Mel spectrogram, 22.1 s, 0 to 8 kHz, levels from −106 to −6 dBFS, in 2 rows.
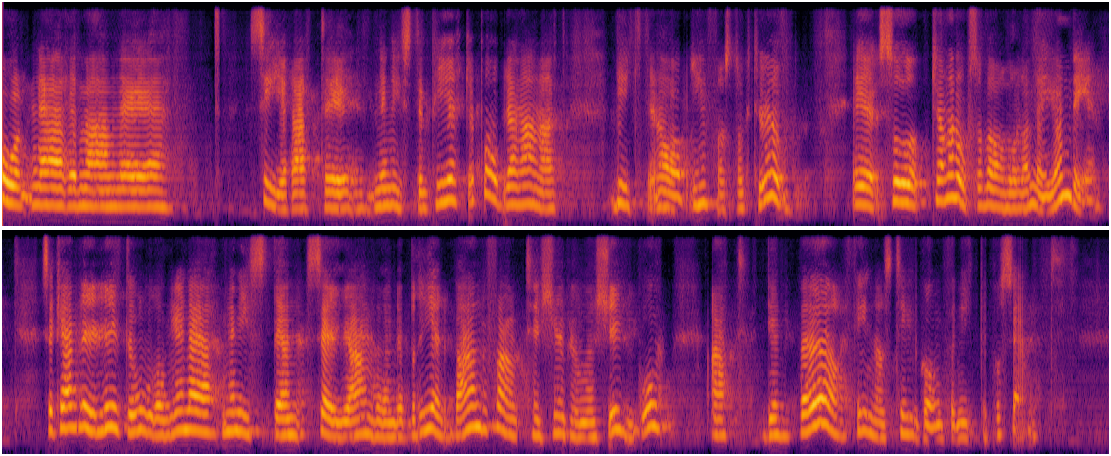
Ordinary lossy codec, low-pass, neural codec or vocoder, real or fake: none; 7.2 kHz; codec, 16 kHz, 1 kbps, FreqCodec, smaller model; fake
